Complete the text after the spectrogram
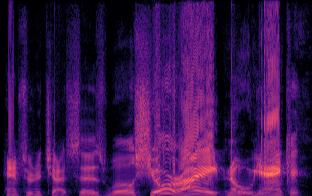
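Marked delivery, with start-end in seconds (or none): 1.1-3.0 louder, slightly high Southern drawl; mock Southern accent. Host reads Hamster's chat line aloud in a louder mock Southern accent. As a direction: read the chat like a proud Southerner. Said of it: "Probably sounds exactly like that".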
